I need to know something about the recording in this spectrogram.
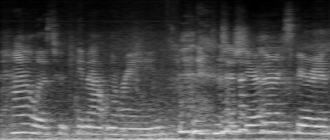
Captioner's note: panelists chuckling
